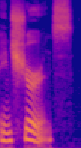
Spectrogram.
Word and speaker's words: insurance: E aqui tem o símbolo fonético, insurance. Aí eu expliquei aqui que a primeira coisa a gente tem a sílaba tônica e a segunda.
